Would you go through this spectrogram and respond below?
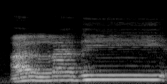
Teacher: nah ya mati setelah kasroh 2 harokat. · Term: mad tabi'i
